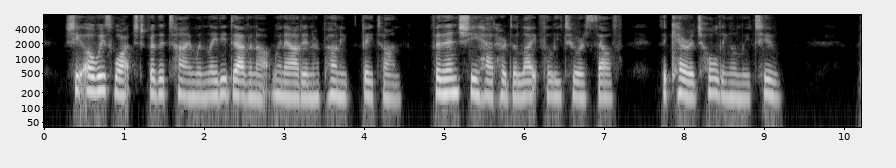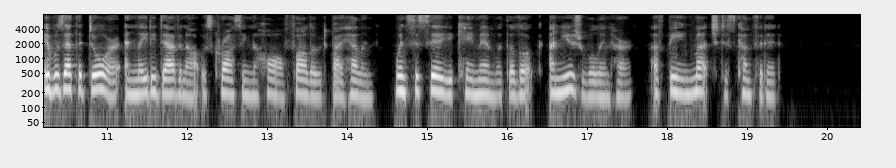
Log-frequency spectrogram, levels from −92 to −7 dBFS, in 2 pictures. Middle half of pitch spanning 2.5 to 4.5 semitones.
Yes: average, 3.0 semitones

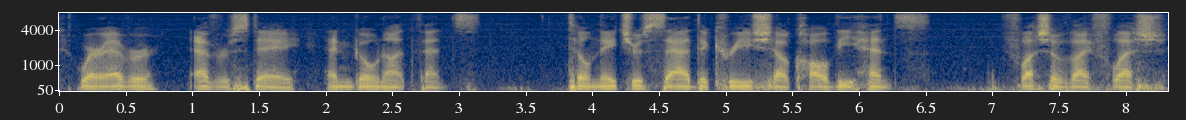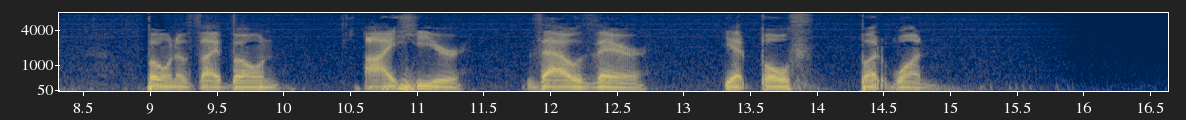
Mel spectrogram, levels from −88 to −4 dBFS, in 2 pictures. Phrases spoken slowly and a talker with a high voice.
No: slow, 115 wpm; very low, 85 Hz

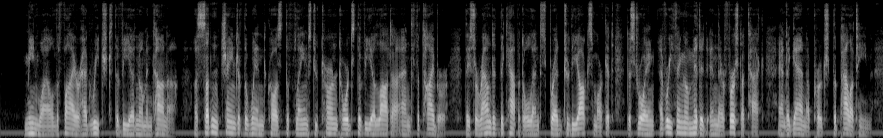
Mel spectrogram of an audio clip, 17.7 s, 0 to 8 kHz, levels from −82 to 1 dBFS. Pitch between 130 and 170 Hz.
No: low, 100 Hz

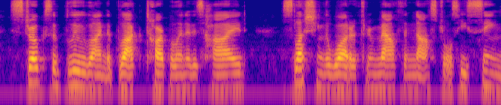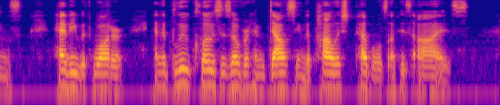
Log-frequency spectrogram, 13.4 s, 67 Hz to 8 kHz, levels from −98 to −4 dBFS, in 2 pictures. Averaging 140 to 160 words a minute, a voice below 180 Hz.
Yes: average, 155 wpm; medium, 140 Hz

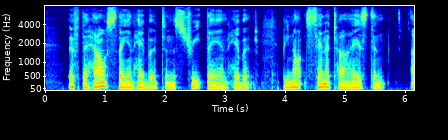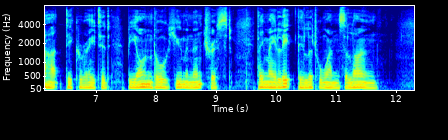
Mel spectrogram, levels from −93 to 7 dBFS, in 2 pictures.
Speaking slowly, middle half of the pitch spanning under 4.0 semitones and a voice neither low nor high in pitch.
No: slow, 130 wpm; narrow, 2.4 semitones; very low, 95 Hz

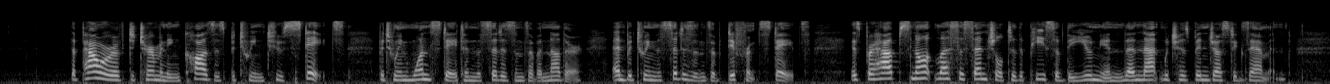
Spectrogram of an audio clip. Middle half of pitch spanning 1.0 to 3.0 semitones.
No: average, 4.2 semitones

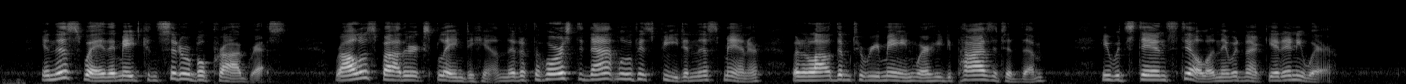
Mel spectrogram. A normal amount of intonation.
Yes: average, 4.2 semitones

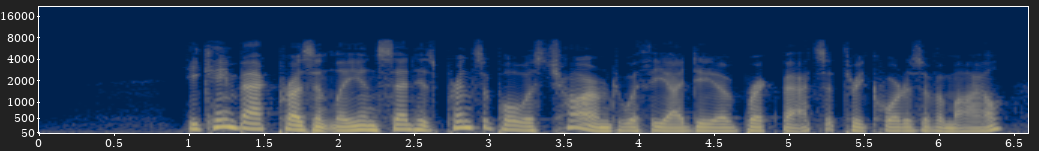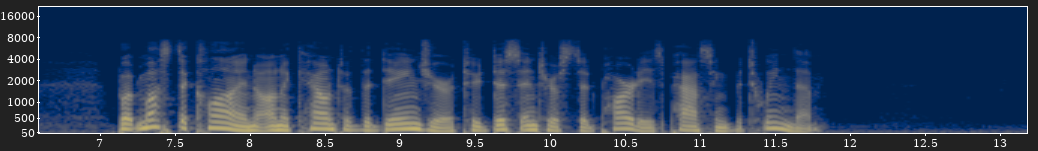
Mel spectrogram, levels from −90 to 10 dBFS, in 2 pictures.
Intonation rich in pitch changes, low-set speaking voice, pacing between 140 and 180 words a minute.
Yes: wide, 7.0 semitones; low, 125 Hz; average, 160 wpm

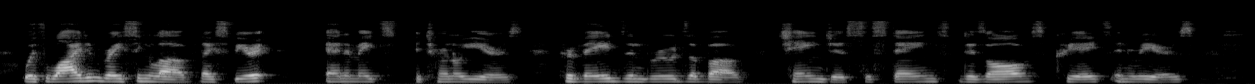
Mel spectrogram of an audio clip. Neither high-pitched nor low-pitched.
No: low, 125 Hz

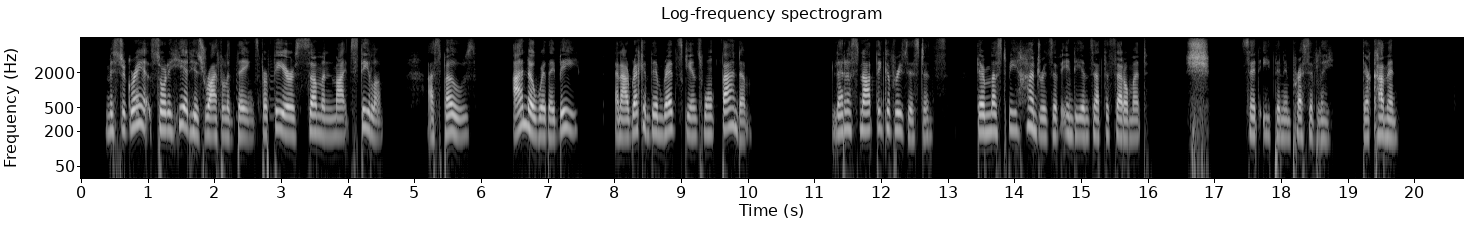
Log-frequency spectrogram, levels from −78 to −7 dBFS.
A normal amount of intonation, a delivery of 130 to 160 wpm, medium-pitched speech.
Yes: average, 4.0 semitones; average, 150 wpm; medium, 175 Hz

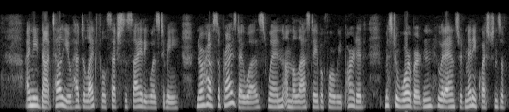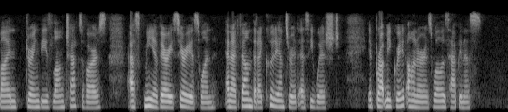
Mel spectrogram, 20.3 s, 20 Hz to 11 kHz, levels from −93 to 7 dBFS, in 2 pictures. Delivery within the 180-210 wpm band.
Yes: average, 195 wpm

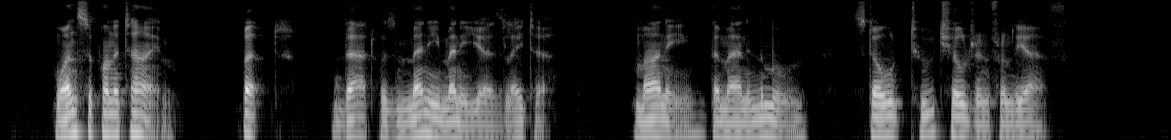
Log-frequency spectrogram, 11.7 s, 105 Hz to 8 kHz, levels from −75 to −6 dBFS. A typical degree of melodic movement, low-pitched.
Yes: average, 3.4 semitones; very low, 95 Hz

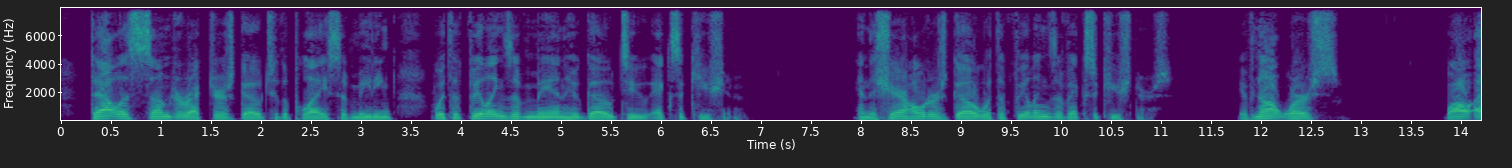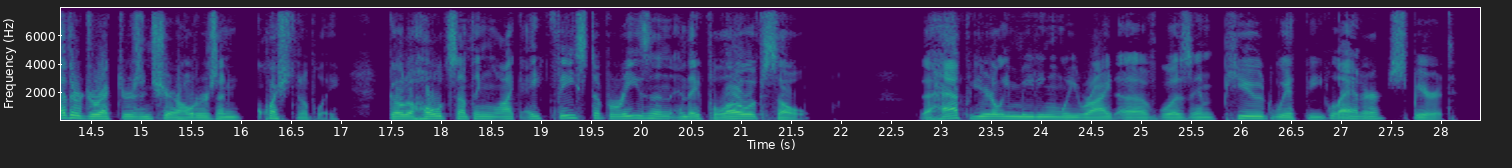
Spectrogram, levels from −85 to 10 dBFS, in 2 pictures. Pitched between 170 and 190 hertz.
No: low, 130 Hz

